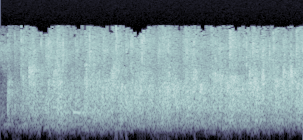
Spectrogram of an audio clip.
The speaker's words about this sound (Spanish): Y un aplauso para nosotros.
